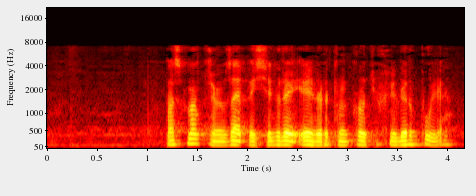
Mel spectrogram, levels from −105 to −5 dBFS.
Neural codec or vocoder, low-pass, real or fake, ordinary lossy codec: codec, 16 kHz, 2 kbps, FreqCodec, larger model; 7.2 kHz; fake; MP3, 48 kbps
